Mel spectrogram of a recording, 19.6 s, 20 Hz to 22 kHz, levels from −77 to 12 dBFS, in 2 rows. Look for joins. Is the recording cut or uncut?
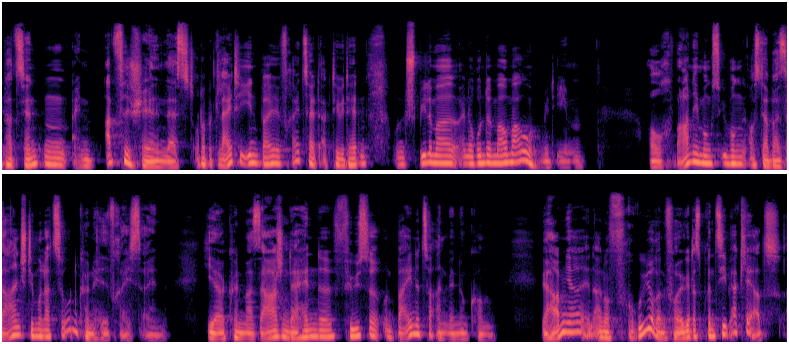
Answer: uncut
